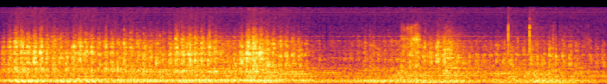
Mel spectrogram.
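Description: A propeller airplane passes overhead above an open testing field, its engine a steady, loud drone that swells and eases slightly over about six seconds with no voices.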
